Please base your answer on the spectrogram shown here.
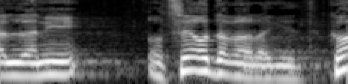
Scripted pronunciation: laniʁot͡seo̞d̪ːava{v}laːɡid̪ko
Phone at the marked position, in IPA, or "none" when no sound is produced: ʁ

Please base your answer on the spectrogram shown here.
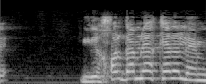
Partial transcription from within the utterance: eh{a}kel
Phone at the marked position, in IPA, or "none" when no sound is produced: a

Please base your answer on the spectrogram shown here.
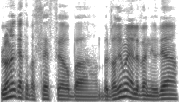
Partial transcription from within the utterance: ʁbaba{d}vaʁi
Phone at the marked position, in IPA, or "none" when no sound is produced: d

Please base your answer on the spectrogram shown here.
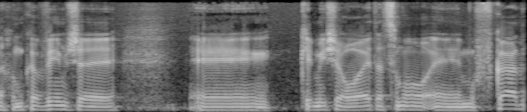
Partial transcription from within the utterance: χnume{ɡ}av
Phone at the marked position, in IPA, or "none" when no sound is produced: k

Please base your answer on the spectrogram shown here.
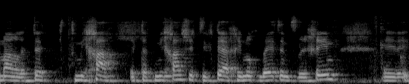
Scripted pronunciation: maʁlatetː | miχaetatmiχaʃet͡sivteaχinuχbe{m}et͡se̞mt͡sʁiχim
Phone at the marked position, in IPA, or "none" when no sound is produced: none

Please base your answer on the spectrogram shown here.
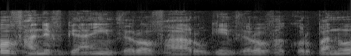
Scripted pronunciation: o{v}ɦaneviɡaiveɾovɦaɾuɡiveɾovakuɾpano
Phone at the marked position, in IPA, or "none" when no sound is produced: v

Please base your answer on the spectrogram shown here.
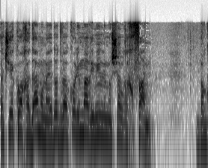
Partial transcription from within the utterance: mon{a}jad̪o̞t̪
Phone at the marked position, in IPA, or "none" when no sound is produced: a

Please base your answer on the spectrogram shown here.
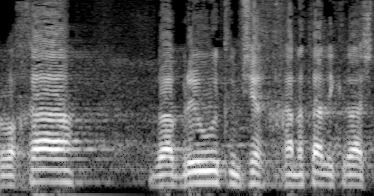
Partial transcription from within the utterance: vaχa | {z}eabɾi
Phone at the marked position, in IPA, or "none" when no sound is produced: v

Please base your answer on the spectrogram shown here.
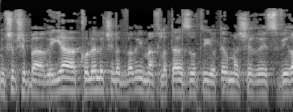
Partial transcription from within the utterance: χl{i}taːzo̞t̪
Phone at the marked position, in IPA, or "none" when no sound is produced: a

